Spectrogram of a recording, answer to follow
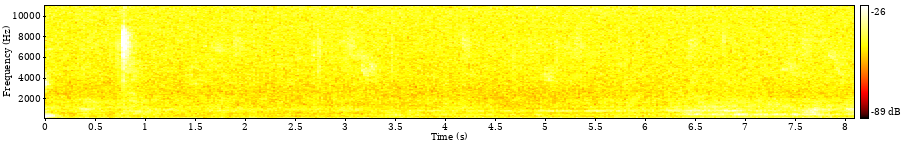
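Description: Near silence: faint room tone, with one light click about a second in.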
